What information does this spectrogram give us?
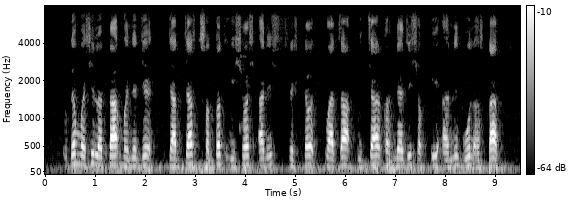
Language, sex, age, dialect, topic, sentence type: Marathi, male, 18-24, Varhadi, banking, statement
